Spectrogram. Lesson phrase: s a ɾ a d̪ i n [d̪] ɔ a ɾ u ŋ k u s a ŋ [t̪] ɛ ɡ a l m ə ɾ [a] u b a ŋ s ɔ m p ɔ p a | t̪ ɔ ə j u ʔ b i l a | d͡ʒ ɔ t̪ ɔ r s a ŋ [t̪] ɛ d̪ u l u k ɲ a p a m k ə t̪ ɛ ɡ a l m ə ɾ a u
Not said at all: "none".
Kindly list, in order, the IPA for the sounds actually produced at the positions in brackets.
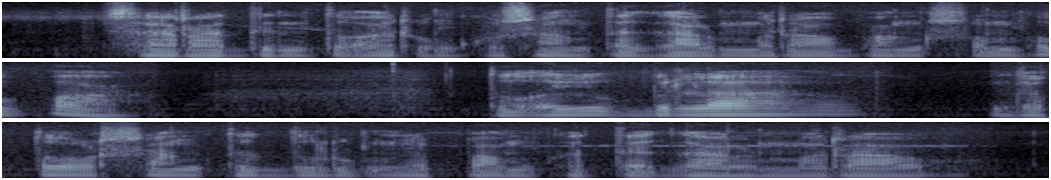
t̪, t̪, a, t̪

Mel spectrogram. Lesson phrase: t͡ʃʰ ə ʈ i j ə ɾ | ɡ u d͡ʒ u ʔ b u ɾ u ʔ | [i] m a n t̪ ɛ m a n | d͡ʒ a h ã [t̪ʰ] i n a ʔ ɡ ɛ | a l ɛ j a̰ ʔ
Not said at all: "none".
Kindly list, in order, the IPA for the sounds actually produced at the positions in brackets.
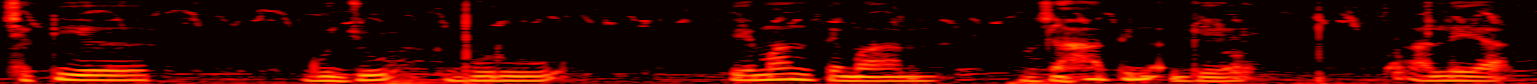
ɛ, t̪

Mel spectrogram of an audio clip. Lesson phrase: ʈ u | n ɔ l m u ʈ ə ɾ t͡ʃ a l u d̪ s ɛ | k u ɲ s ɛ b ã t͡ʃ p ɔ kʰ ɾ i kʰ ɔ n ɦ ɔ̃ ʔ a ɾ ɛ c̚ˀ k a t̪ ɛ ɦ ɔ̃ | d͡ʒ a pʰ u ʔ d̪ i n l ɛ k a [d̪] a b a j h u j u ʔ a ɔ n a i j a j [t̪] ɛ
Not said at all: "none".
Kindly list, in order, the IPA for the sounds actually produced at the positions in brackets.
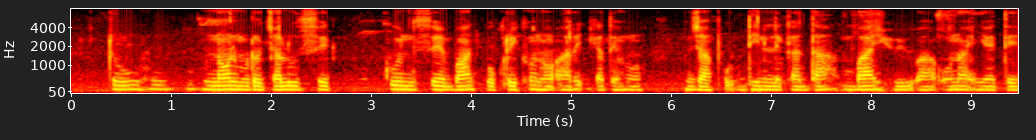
d̪, t̪

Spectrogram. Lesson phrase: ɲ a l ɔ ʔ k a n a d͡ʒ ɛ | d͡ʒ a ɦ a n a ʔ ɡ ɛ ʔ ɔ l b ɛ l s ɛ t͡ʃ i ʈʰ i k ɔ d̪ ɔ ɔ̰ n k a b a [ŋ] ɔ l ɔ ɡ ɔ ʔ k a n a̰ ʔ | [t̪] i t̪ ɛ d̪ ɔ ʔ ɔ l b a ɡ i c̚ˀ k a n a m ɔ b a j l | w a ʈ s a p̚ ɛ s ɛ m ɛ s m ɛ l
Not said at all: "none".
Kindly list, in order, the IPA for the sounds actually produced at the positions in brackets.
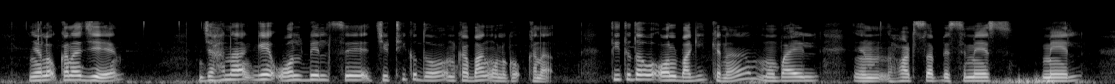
ŋ, t̪

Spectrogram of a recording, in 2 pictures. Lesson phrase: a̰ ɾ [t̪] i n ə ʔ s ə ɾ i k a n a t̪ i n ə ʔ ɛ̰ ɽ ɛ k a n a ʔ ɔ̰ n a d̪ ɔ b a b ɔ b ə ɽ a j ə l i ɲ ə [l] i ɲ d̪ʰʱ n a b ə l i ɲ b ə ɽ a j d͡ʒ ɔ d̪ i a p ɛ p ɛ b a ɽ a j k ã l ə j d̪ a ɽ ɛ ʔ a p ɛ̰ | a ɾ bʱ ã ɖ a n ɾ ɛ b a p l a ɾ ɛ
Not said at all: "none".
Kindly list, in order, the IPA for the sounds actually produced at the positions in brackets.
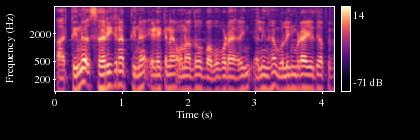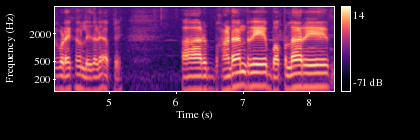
t̪, l

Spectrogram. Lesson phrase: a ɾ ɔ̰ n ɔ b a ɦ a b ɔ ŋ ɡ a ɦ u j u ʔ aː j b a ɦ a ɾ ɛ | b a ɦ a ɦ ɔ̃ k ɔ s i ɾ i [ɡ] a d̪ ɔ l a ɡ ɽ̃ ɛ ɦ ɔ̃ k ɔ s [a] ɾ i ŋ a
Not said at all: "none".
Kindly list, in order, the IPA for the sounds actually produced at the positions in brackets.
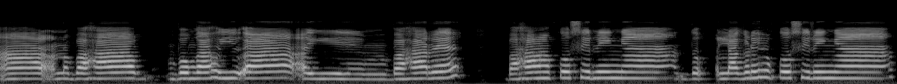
ŋ, i

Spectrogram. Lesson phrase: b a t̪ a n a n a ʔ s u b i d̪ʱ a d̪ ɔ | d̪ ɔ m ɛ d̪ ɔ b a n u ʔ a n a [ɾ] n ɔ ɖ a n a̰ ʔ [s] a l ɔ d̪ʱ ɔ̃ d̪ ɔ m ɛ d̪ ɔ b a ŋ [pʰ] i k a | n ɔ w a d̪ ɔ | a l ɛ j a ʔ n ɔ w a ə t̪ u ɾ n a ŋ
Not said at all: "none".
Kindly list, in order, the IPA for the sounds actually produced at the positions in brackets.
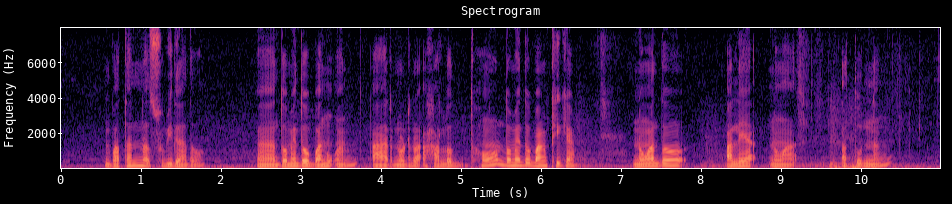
ɾ, h, ʈʰ

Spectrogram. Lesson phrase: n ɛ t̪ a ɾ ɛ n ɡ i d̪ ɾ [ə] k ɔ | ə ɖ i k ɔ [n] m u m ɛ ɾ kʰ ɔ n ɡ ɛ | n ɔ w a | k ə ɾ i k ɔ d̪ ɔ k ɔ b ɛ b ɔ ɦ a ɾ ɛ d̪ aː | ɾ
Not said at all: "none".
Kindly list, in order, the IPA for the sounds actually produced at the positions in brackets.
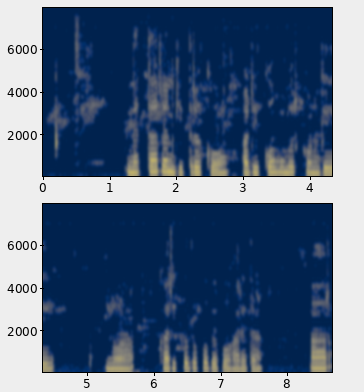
ə, none

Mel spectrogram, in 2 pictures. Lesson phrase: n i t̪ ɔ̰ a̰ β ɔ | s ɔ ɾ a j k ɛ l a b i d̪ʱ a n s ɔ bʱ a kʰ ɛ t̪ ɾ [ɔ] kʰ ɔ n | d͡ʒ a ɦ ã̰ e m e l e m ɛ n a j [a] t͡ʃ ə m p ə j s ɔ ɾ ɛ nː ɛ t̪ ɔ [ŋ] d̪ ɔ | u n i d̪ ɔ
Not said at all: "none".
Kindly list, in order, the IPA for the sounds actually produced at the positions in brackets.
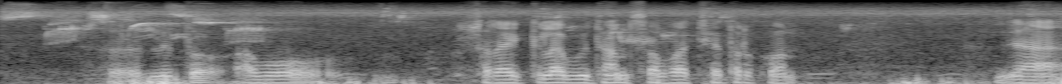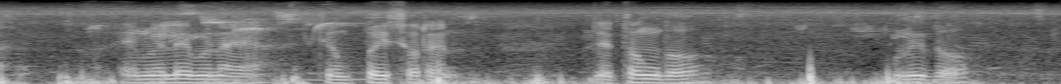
ɔ, a, ŋ

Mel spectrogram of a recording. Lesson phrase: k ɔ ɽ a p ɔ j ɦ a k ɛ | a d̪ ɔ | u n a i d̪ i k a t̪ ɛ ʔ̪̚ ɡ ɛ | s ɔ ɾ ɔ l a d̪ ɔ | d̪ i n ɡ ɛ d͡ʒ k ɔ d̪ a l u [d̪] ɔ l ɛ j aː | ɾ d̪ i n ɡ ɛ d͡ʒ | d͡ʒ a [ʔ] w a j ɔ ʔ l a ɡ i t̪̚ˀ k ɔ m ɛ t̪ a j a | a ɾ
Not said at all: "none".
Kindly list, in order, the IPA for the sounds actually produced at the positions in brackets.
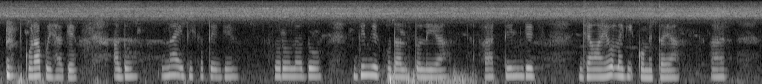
t̪, none

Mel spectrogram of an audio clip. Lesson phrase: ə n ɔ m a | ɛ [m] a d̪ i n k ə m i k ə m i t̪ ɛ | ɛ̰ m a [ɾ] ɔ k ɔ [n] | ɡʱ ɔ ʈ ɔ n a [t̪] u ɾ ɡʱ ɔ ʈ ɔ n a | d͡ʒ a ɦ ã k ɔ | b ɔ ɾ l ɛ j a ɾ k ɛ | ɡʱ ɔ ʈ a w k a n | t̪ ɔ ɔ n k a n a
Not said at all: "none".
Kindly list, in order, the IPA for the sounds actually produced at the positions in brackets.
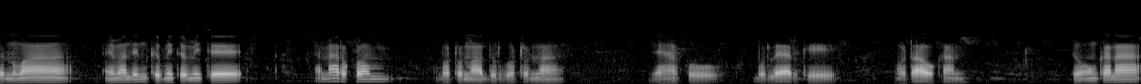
m, ɾ, m, d̪

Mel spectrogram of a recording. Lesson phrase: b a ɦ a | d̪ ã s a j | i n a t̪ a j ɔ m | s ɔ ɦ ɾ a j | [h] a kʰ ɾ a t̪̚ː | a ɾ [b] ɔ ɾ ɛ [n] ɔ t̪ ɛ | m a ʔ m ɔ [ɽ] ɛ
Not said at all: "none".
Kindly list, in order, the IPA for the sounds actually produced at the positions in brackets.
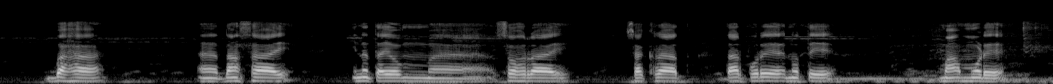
s, p, n, ɽ

